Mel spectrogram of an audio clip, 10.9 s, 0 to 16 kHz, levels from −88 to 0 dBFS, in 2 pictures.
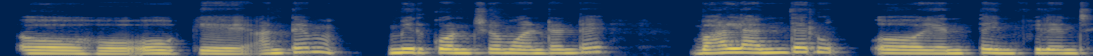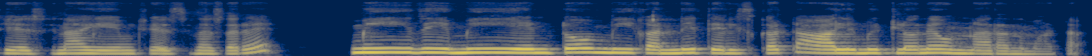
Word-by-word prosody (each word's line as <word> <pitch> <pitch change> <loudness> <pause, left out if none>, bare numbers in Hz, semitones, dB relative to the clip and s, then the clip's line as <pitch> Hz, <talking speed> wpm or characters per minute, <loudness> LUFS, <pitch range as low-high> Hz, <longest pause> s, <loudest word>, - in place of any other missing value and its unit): ఓహో! 190 -3 +1 0.2
ఓకే. 195 -1 -3 0.2
అంటే 225 +6 0
మ్ - - -3 0.3
మీరు 250 -1 +5
కొంచెం 230 0 +2
ఏంటంటే, 225 +5 -1 0.6
వాళ్ళందరూ 255 +4 +3 0.3
ఆహ్, 210 -1 +2
ఎంత 210 0 -1
ఇన్ఫ్లుయెన్స్ 215 0 -1
చేసినా 195 +1 -6 0.2
ఏం 195 - -4
చేసినా 95 - -7
సరే, 235 +9 -4 0.5
మీది 265 -1 +4
మీ 250 - +4 0.2
ఏంటో 240 +2 +2 0.2
మీకన్నీ 230 -2 +1
తెలుసు 210 -1 -4
కాబట్టి 225 +5 -5
ఆ 225 - +2
లిమిట్‌లోనే 225 +1 0
ఉన్నారన్నమాట. 180 -4 -7
220 Hz, 130 wpm, -21 LUFS, 200-240 Hz, 0.6 s, మీరు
